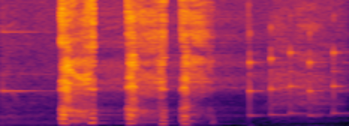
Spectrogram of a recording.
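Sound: coughing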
